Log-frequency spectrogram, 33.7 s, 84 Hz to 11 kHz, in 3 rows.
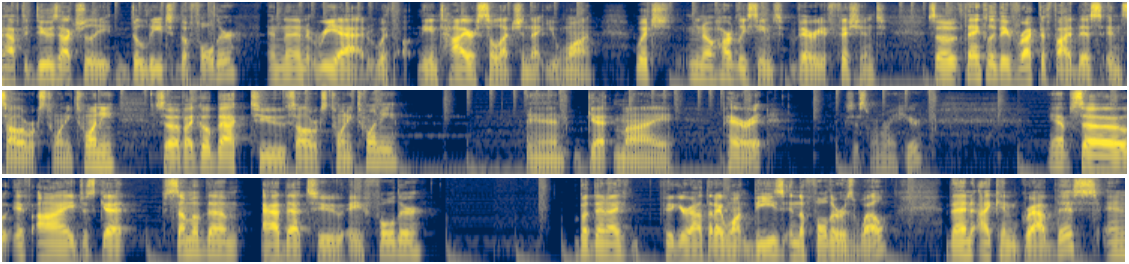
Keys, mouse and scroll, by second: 1.5 Return, 3.3 right click, 6.2 click, 8.1 click, 10.8 click, 12.6 alt+Tab, 18.5 click, 22.2 click, 25.1 click, 26.5 click, 31.7-33.4 drag.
